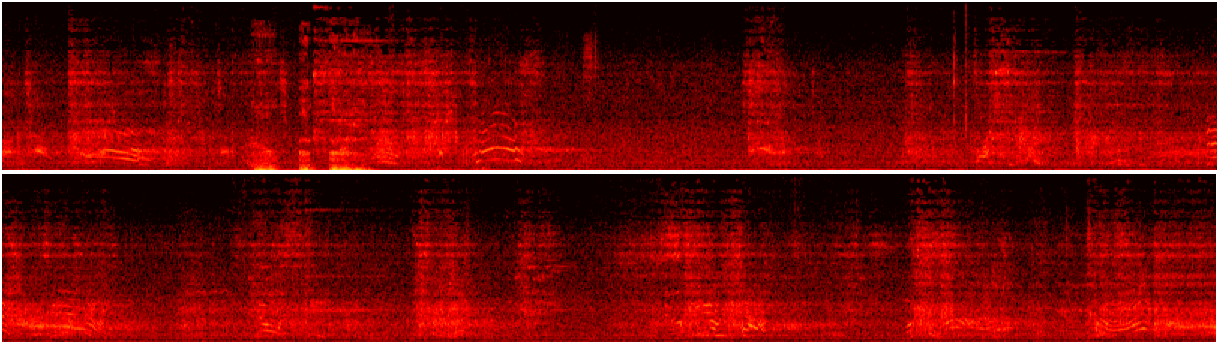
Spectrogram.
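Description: Magical blasts whoosh and burst.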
